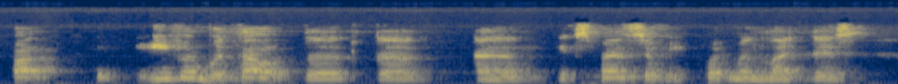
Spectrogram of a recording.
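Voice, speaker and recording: A man answering audience questions at a seminar in a polite, measured, explanatory way. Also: lowish voice, big pitch swings, gravelly, a little mellow. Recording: muffled, dull sound.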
